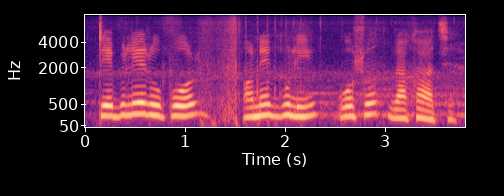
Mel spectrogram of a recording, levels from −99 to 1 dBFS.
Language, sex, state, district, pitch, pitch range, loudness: Bengali, female, West Bengal, Cooch Behar, 235 Hz, 210-250 Hz, -14 LUFS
